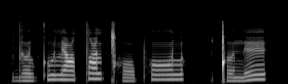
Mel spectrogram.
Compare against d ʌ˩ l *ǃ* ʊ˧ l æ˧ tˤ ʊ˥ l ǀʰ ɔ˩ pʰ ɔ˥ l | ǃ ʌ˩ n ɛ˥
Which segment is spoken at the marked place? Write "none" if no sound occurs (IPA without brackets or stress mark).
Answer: kʼ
